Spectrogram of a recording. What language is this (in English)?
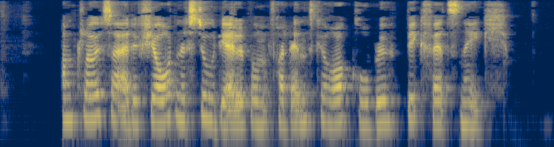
Danish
